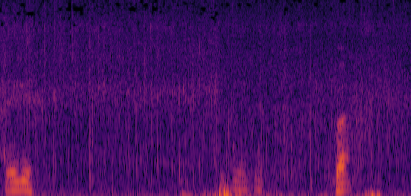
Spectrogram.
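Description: Steady rain falling on foliage and wet ground, with scattered light ticks of drops.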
